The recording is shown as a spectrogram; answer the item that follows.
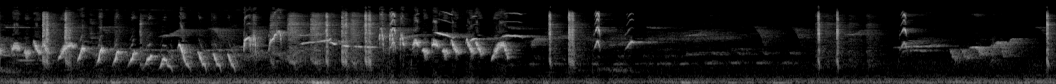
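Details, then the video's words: White-rumped shama being trained for song contests: a fast burst of rising, bouncing notes, then scattered loud clicks and short calls with pauses between. "luyện chòe Lửa hót đấu"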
